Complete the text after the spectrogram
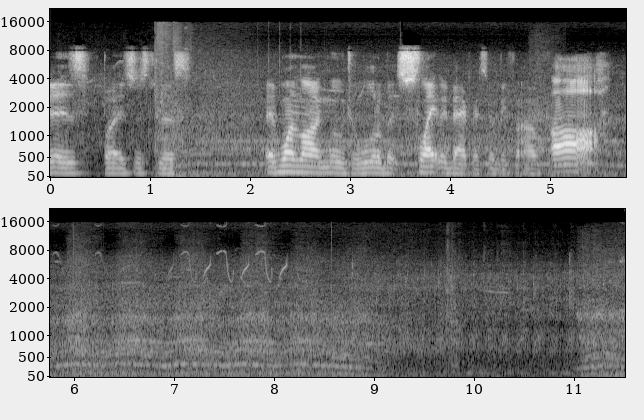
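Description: A hydraulic crane arm whirs as it swings.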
